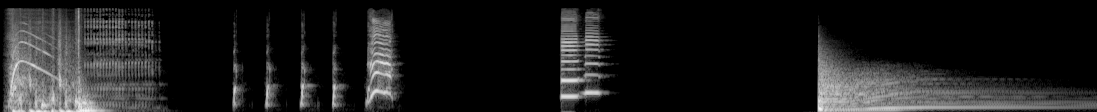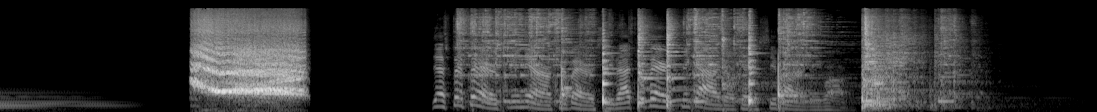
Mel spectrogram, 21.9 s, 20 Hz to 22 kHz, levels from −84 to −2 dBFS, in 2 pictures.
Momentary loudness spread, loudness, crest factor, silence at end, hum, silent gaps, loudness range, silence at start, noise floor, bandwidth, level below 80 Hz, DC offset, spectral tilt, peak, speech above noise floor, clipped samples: 20 LU; -19 LUFS; 22 dB; 1.35 s; none; 1.96-2.31 s, 4.12-5.59 s, 6.41-8.04 s, 12.47-12.85 s, 14.13-15.28 s; 9 LU; 0.05 s; -79 dBFS; 16.5 kHz; -30 dBFS; under 0.1%; -3 dB/octave; 0 dBFS; 50 dB; under 0.1%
